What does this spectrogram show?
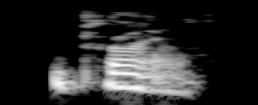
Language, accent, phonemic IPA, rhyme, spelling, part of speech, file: English, Southern England, /bɹɔɪl/, -ɔɪl, broil, verb / noun, LL-Q1860 (eng)-broil.wav
- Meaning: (verb) 1. To cook by direct, radiant heat 2. To expose to great heat 3. To be exposed to great heat; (noun) Food prepared by broiling; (verb) 1. To cause a rowdy disturbance; embroil 2. To brawl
